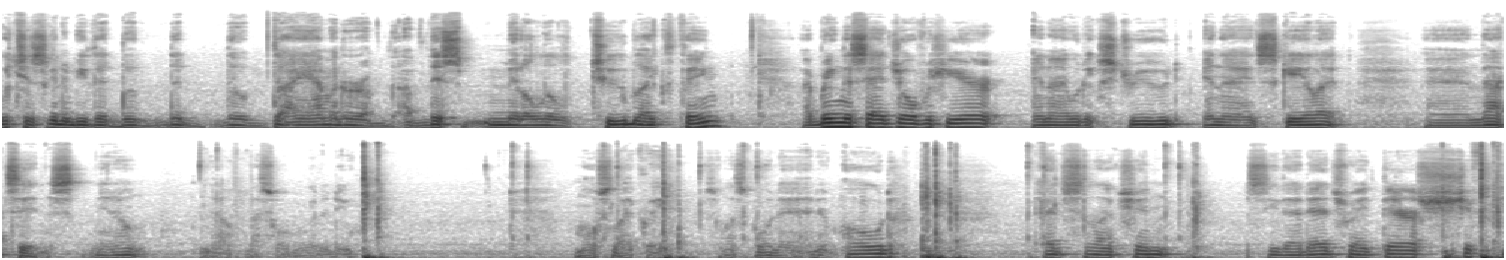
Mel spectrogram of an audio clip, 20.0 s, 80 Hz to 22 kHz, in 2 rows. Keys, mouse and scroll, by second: 12.4 z, 14.1 click, 14.5 Tab, 16.3 ctrl+Tab, 19.9 shift+d.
